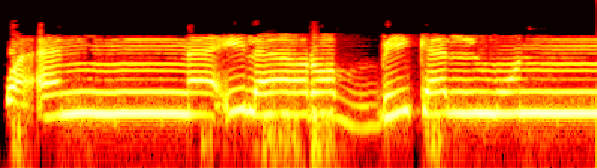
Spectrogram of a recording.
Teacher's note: بعد طرف اللسان قليلا عن مخرج النون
